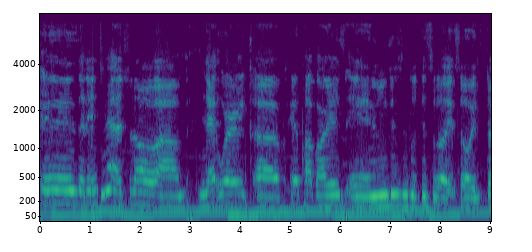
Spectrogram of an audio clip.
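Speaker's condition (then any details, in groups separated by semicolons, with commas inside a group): Cerebral palsy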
